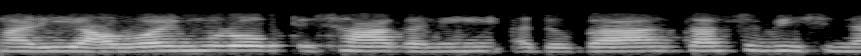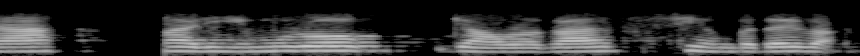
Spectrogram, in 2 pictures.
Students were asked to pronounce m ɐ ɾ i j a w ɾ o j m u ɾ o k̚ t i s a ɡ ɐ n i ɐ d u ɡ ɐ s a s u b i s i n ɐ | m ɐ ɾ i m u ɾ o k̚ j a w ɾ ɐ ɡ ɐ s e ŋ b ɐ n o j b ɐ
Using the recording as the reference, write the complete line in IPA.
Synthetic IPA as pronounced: ŋ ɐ ɾ i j a w ɾ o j m u ɾ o k̚ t i s a ɡ ɐ n i ɐ d u ɡ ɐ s a s u b i s i n ɐ | ŋ ɐ ɾ i m u ɾ o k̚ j a w ɾ ɐ ɡ ɐ s e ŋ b ɐ d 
